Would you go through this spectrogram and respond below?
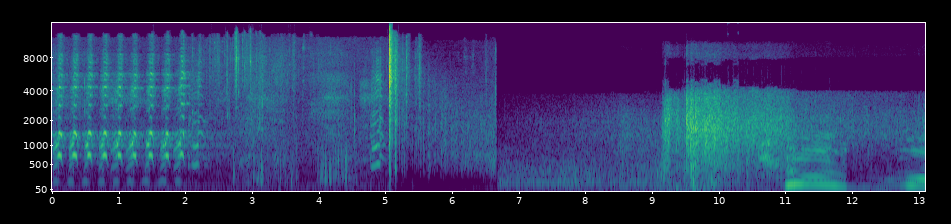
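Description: City geese honk during a nuisance goose hunt, starting with a rapid run of loud, close calls, followed by scattered gunshots and thumps, then more honking later with people talking in the background.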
